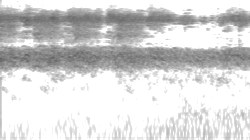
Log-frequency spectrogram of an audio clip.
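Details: Crows in the Villa Park neighborhood of Trenton, New Jersey give a loud, continuous mass of grating caws, many birds calling at once in a thick, unbroken racket.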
